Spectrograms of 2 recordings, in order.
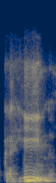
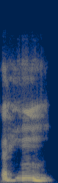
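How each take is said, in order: First: The word ends with a full n sound. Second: The final vowel is nasalized without an n. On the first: "अगर इसे नुक्ता डाल डाले तो होता कहीन" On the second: "नुक्ता निकाले तो हो जाता है"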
